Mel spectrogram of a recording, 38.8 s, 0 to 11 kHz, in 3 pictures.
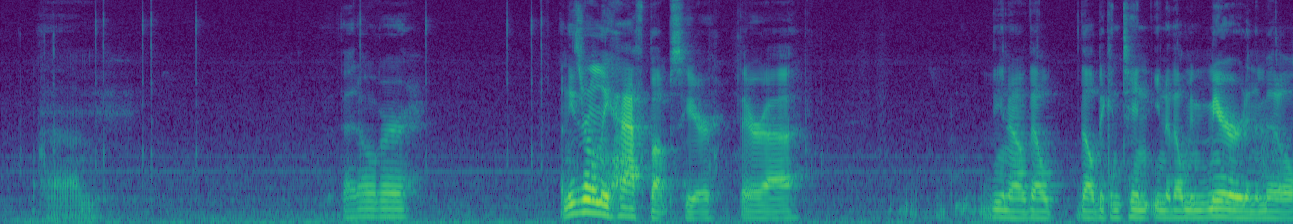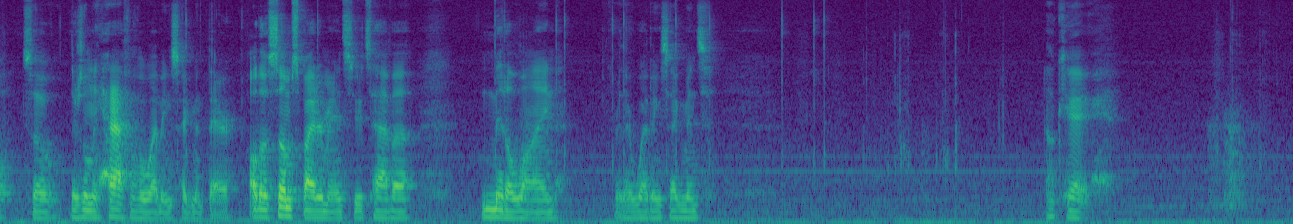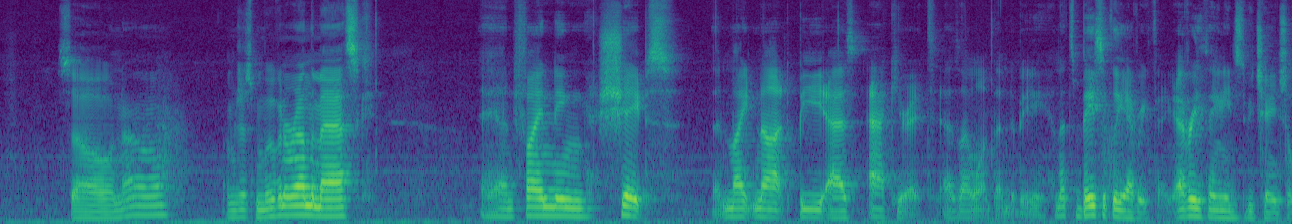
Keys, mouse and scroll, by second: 0.0 scroll down 4, 0.6 click, 1.0 click, 1.6-3.2 drag, 3.9 click, 4.9 click, 5.4 scroll down 1, 6.7 scroll down 4, 7.7 scroll up 1, 14.3 click, 15.7-17.5 drag, 18.1 click, 18.7 click, 19.2 click, 19.7 click, 20.7 click, 21.5 scroll down 1, 22.0 alt+scroll down 3, 24.8-25.3 scroll up 3, 29.1 click, 30.7 click, 33.9-35.4 drag.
